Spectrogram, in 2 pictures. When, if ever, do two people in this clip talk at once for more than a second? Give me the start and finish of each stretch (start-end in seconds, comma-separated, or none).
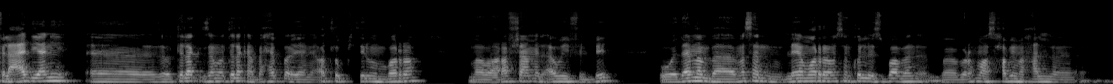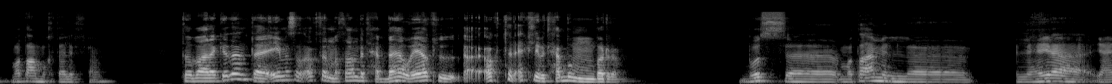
none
